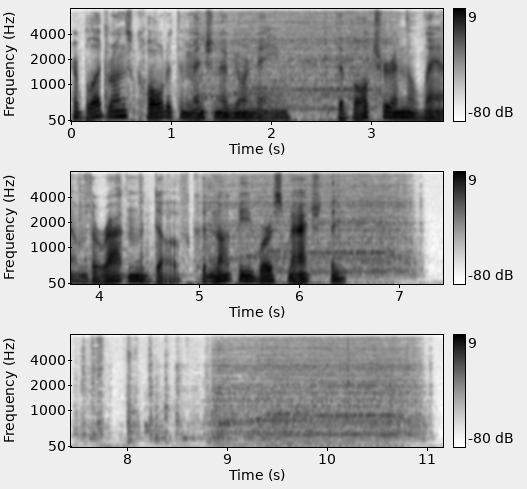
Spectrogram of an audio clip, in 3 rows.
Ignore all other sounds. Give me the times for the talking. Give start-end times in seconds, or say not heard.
0.0-6.5.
